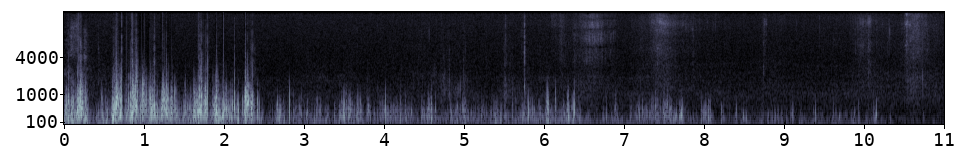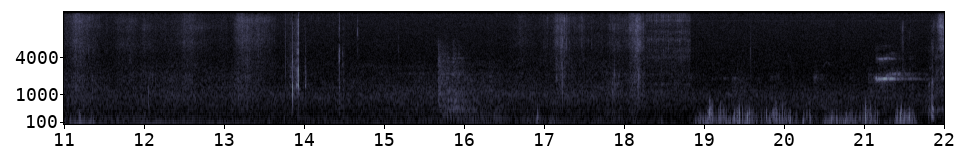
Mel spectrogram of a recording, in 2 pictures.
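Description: Footsteps through long grass and brush, with rustling and handling noise. Dense and loud for the first several seconds, fading to faint scattered rustles in the middle, then picking up again near the end.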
